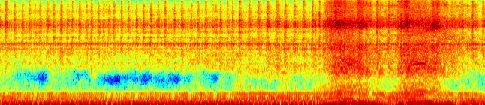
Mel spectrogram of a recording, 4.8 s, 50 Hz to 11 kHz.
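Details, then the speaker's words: Husqvarna 122C string trimmer two-stroke after carburetor low-speed leaned out slightly, around 2500 rpm: steady buzz then two quick clean rises in pitch on throttle; response crisp and normal. "yeah response sounds pretty good so we leaned it out a little bit the RPM is going up how's the response"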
